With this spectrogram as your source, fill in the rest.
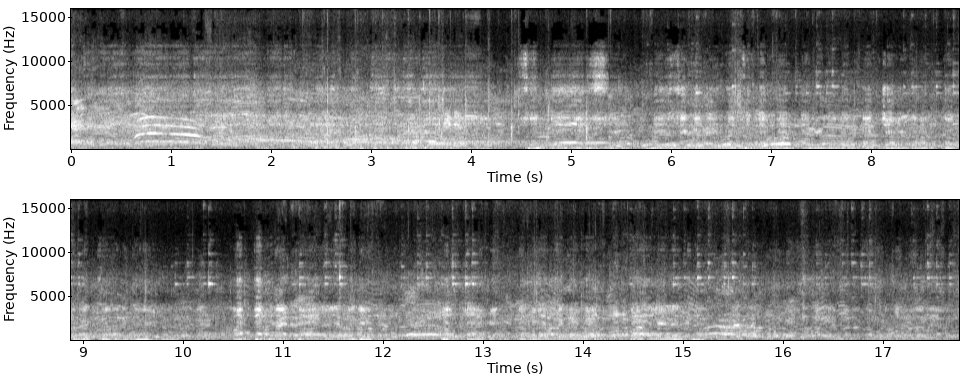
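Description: A large outdoor crowd of men shouts and cheers loudly.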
